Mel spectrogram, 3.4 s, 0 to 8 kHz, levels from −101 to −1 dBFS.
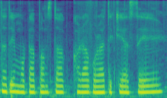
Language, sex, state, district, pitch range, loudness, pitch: Nagamese, female, Nagaland, Dimapur, 185-190 Hz, -13 LUFS, 185 Hz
